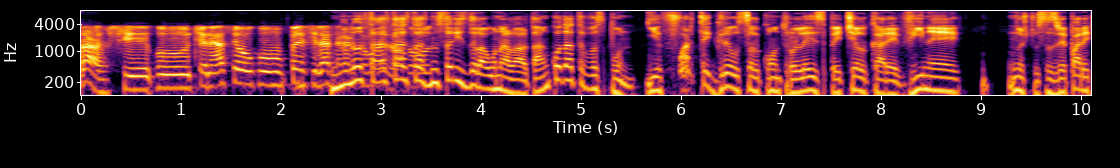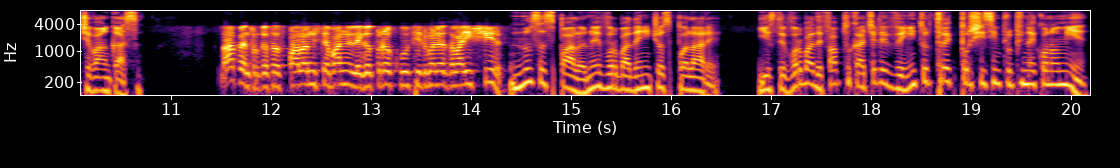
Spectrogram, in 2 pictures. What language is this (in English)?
Romanian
